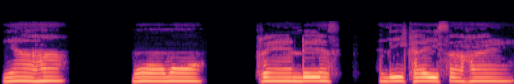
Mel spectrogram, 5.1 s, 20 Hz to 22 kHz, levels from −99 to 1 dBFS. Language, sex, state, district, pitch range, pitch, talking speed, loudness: Sadri, male, Chhattisgarh, Jashpur, 180-190 Hz, 185 Hz, 60 wpm, -18 LUFS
